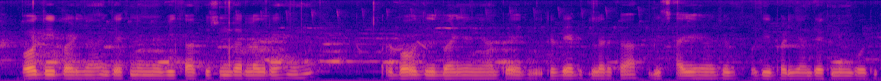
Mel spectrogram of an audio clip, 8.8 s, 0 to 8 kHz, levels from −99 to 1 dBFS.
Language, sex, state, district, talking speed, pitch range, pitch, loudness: Hindi, male, Bihar, Supaul, 220 wpm, 115-125 Hz, 120 Hz, -43 LUFS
